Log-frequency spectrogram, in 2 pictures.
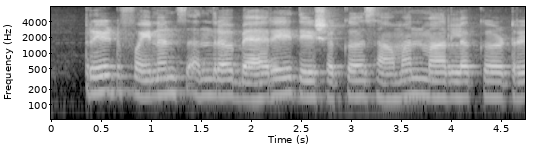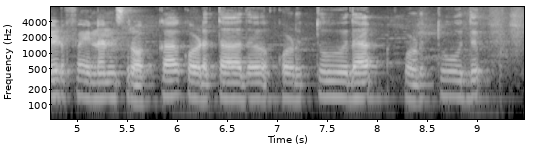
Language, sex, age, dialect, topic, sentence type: Kannada, female, 41-45, Northeastern, banking, statement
